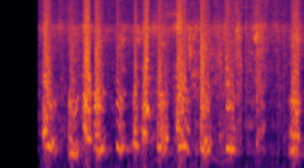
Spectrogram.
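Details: Dogs, a miniature dachshund and Saint Bernards, running along the fence of a dog run; loud, sharp barks repeated about three times a second in an irregular volley after a brief silence.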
